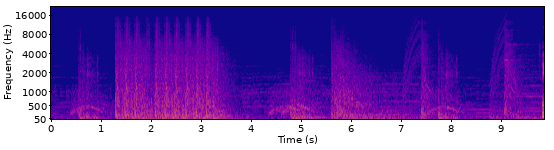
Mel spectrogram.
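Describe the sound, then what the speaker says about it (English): Shotgun counterattack in Front Mission 3: heavy blasts and rapid rattling volleys alternate with whooshing mechanical sweeps, repeated several times in close succession, loud and near with no talk. "I think we shotgun counter this."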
